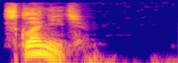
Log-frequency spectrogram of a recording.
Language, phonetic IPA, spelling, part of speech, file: Russian, [skɫɐˈnʲitʲ], склонить, verb, Ru-склонить.ogg
- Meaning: 1. to bend, to incline, to decline 2. to convince someone to do something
